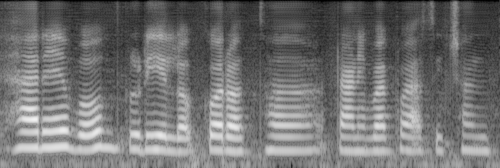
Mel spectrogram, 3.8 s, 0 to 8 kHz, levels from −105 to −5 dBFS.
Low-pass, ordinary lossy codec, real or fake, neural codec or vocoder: none; none; fake; codec, 16 kHz, about 1 kbps, DyCAST, with the encoder's durations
